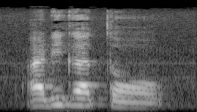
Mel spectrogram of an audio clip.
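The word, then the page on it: arigato: native Japanese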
